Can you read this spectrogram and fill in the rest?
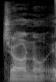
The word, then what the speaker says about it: Giorno: Und das G spricht man mehr so wie ein J aus, ne, wenn da kein H dahinter ist. – Äh, Giorno, ja.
